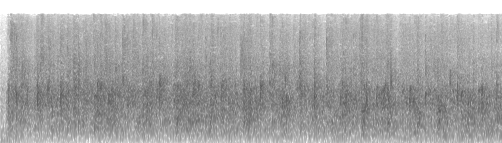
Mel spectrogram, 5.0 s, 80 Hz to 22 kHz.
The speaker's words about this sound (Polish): A więc szanowni państwo, droga młodzieży, witam bardzo serdecznie na koncercie finałowym 4. Festiwalu Dobrej Piosenki w Brzeźnie i z tego miejsca też poproszę o brawa.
